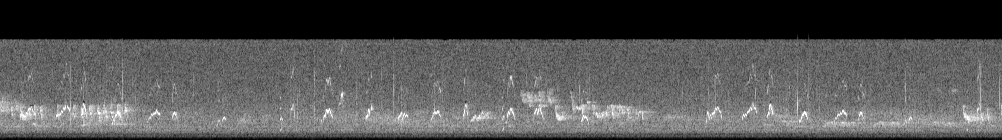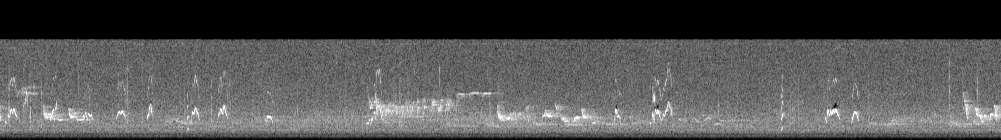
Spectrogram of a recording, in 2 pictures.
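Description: Birds chirping: many short, high-pitched calls, irregular and often overlapping, with a few longer slurred notes among them.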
